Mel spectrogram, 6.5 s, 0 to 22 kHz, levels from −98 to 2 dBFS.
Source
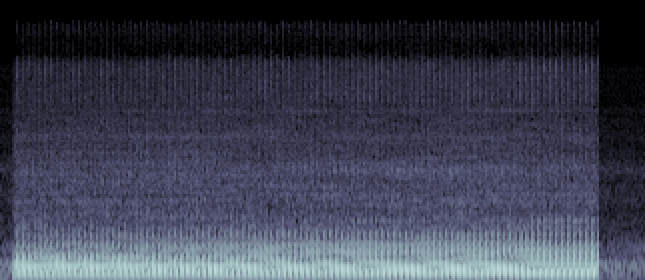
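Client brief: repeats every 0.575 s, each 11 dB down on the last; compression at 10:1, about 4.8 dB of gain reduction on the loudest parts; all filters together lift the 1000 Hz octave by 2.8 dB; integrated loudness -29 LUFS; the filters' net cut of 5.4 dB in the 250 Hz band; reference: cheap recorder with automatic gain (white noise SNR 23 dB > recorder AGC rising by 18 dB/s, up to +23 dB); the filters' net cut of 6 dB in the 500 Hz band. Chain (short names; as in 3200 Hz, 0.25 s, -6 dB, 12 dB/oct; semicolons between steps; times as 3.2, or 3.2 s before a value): bell 250 Hz -8.5 dB; bell 500 Hz -5.5 dB; bell 1000 Hz +6 dB; compressor 10:1, threshold -24 dBFS; feedback echo 0.575 s, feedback 28%, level -11 dB; white noise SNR 23 dB; recorder AGC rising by 18 dB/s, up to +23 dB; gain +0.5 dB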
